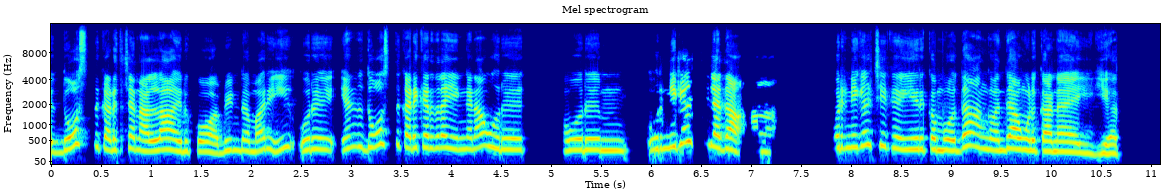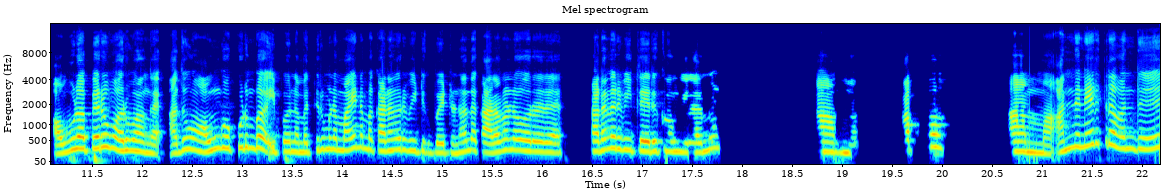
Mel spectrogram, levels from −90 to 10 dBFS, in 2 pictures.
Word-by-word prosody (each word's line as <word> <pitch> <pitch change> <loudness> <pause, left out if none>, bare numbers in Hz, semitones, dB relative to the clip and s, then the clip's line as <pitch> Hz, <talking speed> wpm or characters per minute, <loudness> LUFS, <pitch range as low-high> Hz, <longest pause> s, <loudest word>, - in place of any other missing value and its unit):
தோஸ்த் 355 +4 -1
கிடைச்சா 270 +3 -1
நல்லா 250 +3 +4
இருக்கும் 235 -1 -1
அப்படின்றமாரி 250 +3 -3 0.3
ஒரு 285 +1 -1 0.3
எனது 335 +1 -5
தோஸ்த் 385 -1 -4
கிடைக்குறதலாம் 315 -1 +2
எங்கனா, 290 +4 -1
ஒரு 280 -1 -2 0.6
ஒரு- 270 -1 0 0.5
ஒரு 290 +1 -2
நிகழ்ச்சியில 405 -3 +3
தான் 265 -4 +5
அ. - - -3 0.8
ஒரு 315 - -1
நிகழ்ச்சிக்கு 360 -3 -2 0.2
இருக்கம்போது 265 -3 +1
தான் 365 -1 +2
அங்க 290 -2 -4
வந்து 280 +4 +1
அவங்களுக்கான 250 -4 +3 0.5
எ - - 0 0.5
அவ்வளவு 285 +9 +4
பேரும் 310 +2 +5
வருவாங்க. 245 -5 +2 0.2
அதுவும் 260 +3 -1
அவுங்க 295 +7 +1
குடும்ப 325 -1 0
இப்ப 230 +2 -2
நம்ம 220 -1 -1
திருமணம் 275 -1 -2
ஆயி 280 - +2
நம்ம 280 - -3
கணவர் 260 +3 +2
வீட்டுக்குப் 235 -4 -6
போயிட்டோனா, 210 +2 -2
அந்த 260 - -2
கணவன் 230 +6 +2
ஒரு 235 -1 +2 0.5
கணவர் 275 +5 +3
வீட்ல 250 -2 +1
இருக்குறவங்க 235 -1 -2
எல்லாருமே 220 +7 -2 1.1
ஆமா, 210 -3 -1 0.6
அப்போ 255 +7 -3 0.8
ஆமா. 215 -4 +1
அந்த 300 +7 0
நேரத்துல 400 0 +2
வந்து 290 -1 -3
270 Hz, 140 wpm, -24 LUFS, 240-310 Hz, 1.1 s, தான்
